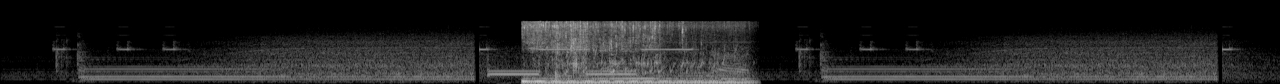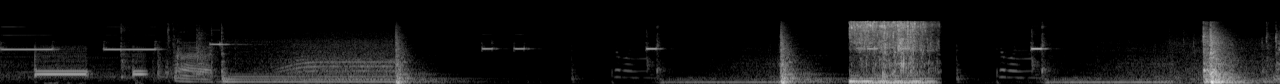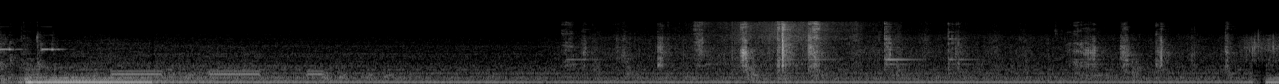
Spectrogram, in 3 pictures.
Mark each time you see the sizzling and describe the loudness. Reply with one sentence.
You can hear the sizzling from 31.0 to 38.3 s, getting louder then quieter.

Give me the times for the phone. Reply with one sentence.
You can hear the phone from 4.8 to 6.4 s, from 13.1 to 14.3 s and from 26.7 to 28.9 s.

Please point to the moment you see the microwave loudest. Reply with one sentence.
The volume of the microwave peaks at 25 seconds.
